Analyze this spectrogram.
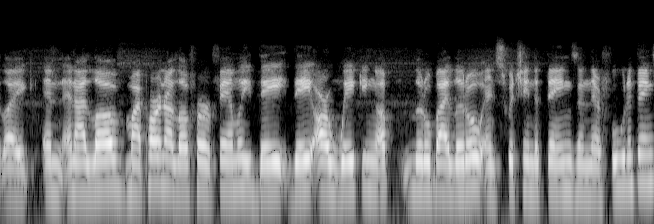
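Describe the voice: A woman's medium-pitched voice at a fairly quick pace, with few pauses and fairly even intonation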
